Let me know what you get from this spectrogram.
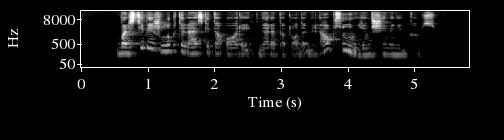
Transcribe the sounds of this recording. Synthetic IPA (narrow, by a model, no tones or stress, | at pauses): ʋɐlʲsʲt̪ʲiːbʲɛɪʃlˠʊkʲt̪ʲɪlʲæˑɪsʲkʲɪt̪ʲɛʔoːɾʲɛ̰ɪnʲɛɾʲɛpʲɛt̪uɔd̪ɐmʲɪlʲæˑʊksʊnɒʊjiɛmsʃʲɛɪmʲɪnʲɪŋkɐms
